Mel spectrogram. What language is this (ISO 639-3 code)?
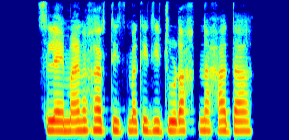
pus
